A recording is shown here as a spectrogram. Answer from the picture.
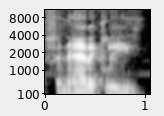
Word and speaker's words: fanatically: make a big word fanatically now this a-l-l-y ending there fanatically sounds like you just pronounce the l y there is an a-l there all right so you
